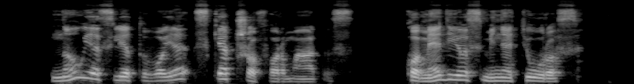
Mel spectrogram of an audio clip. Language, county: Lithuanian, Utena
